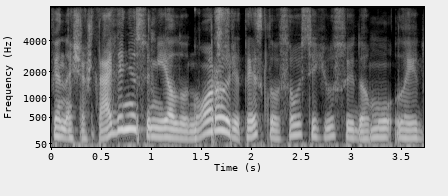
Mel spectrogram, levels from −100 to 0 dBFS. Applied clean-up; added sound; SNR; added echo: neural mask model Resemble Enhance denoiser.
